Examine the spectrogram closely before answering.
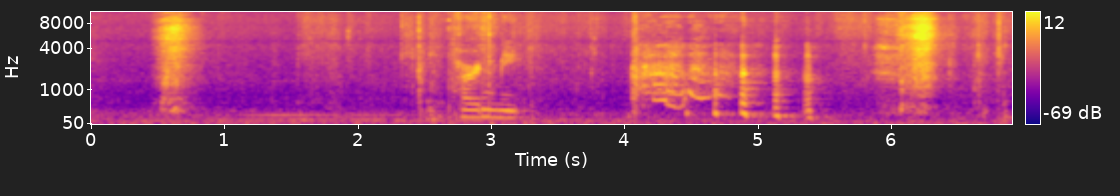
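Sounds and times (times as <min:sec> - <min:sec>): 
person blowing nose: 0:00.4 - 0:00.9, 0:05.9 - 0:06.5
speech: 0:02.8 - 0:03.4
laughter: 0:04.0 - 0:05.6.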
